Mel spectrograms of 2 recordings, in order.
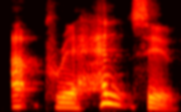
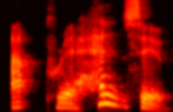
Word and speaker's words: apprehensive: Apprehensive. Note the stress on the hen. Apprehensive.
